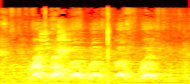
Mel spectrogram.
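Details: Dog barking at a passing blimp it chases, six short, yelping barks in quick succession, about four a second at the peak, with a steady low hum beneath.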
